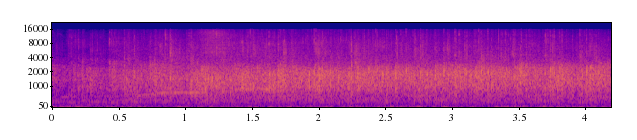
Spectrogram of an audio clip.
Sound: audience applauding

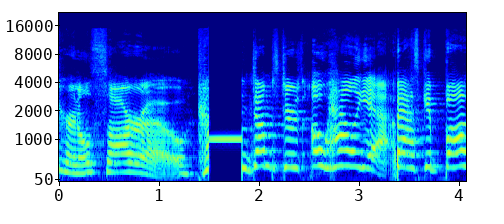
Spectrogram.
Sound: beep

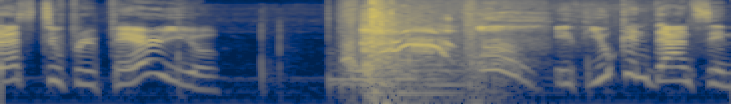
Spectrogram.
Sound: groaning

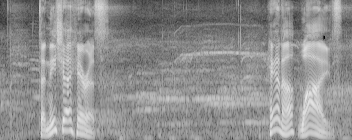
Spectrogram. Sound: audience cheering

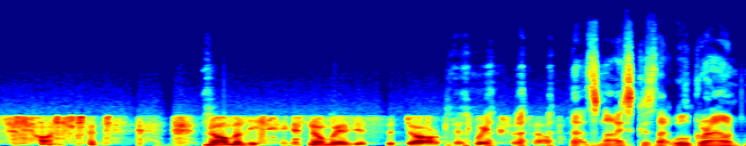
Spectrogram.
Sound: laughs

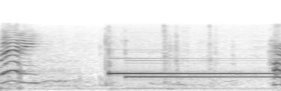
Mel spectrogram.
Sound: doorbell

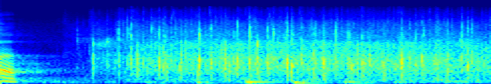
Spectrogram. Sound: audience applauding

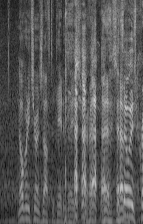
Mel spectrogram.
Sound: laughing

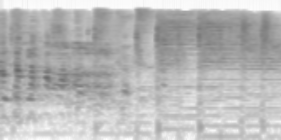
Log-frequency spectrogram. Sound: laughter

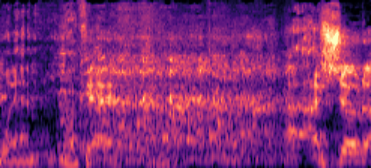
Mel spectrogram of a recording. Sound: audience laughing

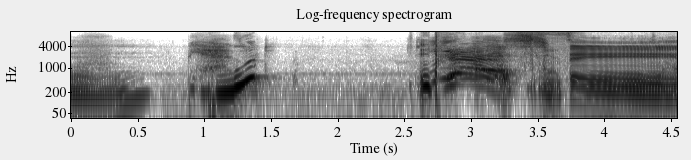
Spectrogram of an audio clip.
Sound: cheering

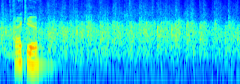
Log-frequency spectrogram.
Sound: applause

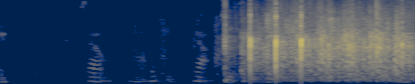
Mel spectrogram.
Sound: applause

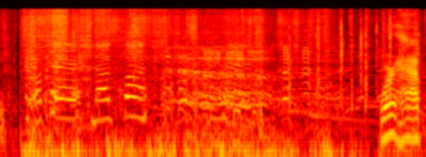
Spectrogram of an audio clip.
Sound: laughing

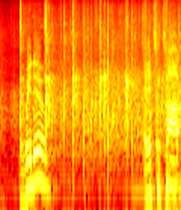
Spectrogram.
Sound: applause

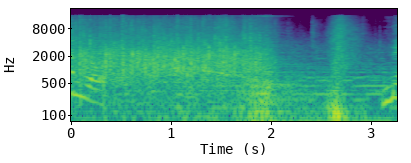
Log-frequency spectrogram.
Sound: audience applauding

